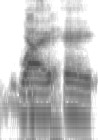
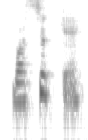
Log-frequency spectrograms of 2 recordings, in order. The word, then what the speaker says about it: Yasuke: No, Yasuke. Yeah. I'm sorry. Yasuke. What it looks like Wasuke. No, but you don't pronounce the U.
